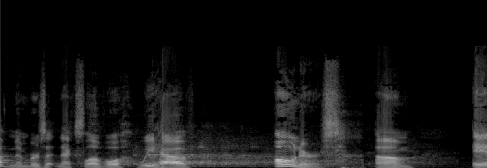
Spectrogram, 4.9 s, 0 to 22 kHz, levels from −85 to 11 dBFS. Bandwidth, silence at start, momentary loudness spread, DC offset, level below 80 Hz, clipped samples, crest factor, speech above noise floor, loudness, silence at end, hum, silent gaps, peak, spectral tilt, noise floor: 15.5 kHz; 0 s; 22 LU; under 0.1%; -72 dBFS; under 0.1%; 22 dB; 37 dB; -26 LUFS; 0 s; none; none; -6 dBFS; -3.5 dB/octave; -63 dBFS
